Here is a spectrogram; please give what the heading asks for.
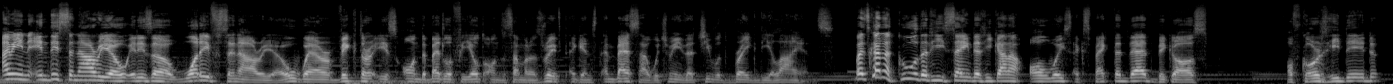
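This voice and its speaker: A man's voice: medium pitch, very animated, moderate pace, bright, forceful tone, soft background music. A man hosting casual reaction and explanation commentary, talking in an emphatic, conversational way. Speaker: video host.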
